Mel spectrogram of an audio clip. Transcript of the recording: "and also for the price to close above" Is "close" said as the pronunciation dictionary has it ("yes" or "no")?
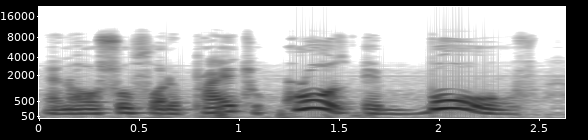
yes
